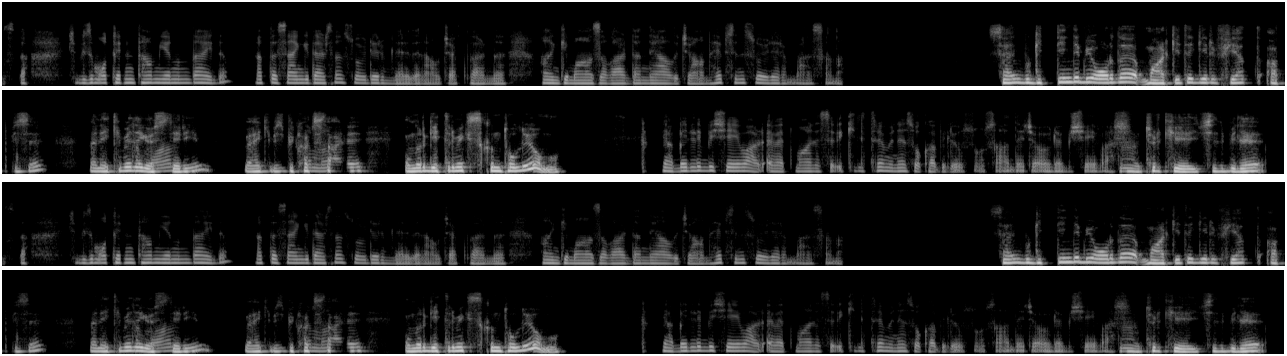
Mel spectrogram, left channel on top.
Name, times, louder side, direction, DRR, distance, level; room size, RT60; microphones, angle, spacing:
voice 1, 0.0-8.4 14.1-14.6 15.9-16.2 19.4-24.1, left 2 dB, 50° left, 1.8 m, -34 dB
voice 2, 9.9-13.2 13.7-14.9 15.3-16.4 16.9-18.4 24.0-25.4, left 2 dB, 85° left, 1.0 m, -21 dB
head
